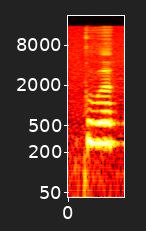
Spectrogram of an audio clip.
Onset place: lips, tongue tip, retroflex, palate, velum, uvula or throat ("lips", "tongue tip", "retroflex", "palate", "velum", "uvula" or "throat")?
velum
